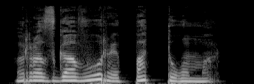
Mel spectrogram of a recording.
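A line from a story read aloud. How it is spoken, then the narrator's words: Hiss. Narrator (Russian): прошипел Эдвин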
